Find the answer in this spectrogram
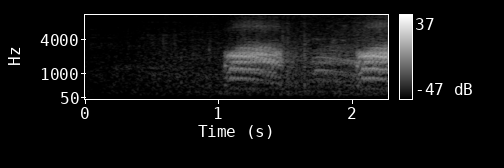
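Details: Great egret, known locally as Corvu ambiddarzu: two harsh, hoarse croaks, the first lasting almost half a second and the second following about a second later, in a quiet setting.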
